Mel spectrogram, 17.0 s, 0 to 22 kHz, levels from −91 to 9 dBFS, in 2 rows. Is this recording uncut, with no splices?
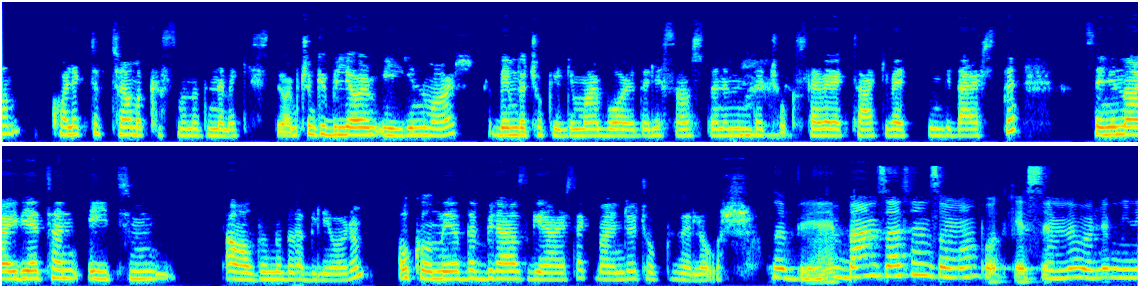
no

